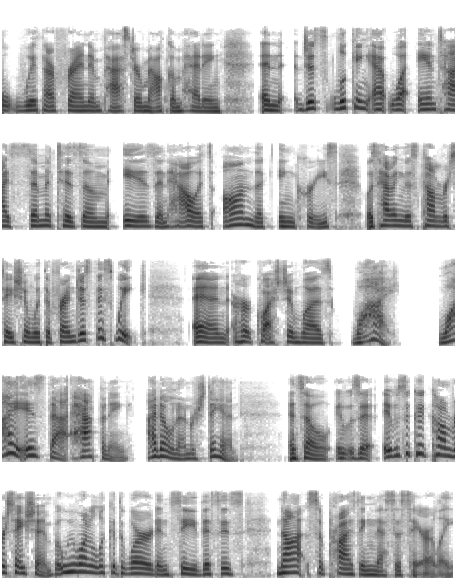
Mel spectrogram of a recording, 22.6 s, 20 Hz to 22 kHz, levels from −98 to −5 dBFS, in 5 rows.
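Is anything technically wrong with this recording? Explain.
No, nothing in the signal shows a technical fault; the recording holds together as a continuous, intact stream from beginning to end.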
